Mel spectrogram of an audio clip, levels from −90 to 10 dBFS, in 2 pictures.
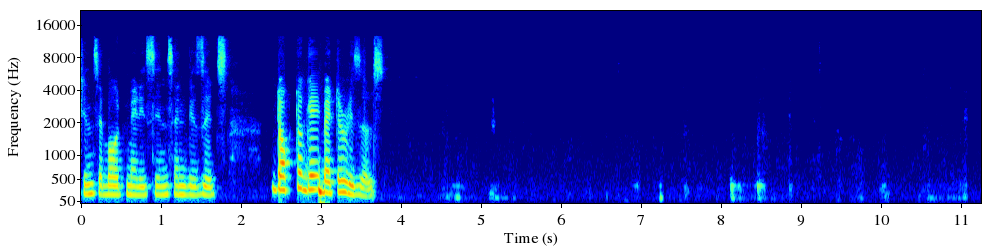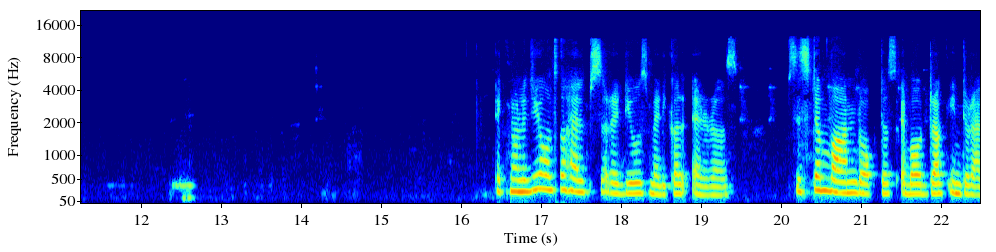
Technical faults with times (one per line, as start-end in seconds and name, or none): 2.87-2.97 burst of packet loss
17.17-17.25 burst of packet loss
19.21-19.25 short concealed packet loss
